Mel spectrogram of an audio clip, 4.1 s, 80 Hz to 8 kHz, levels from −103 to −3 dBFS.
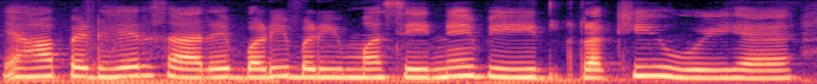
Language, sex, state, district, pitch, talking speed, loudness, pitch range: Hindi, female, Jharkhand, Garhwa, 255 Hz, 160 wpm, -13 LUFS, 245-275 Hz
